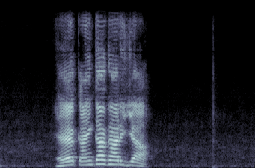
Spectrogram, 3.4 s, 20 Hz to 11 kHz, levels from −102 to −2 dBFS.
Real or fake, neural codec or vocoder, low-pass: fake; codec, 44.1 kHz, 7.8 kbps, DAC; 9.9 kHz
